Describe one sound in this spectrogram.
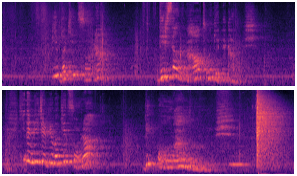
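A young woman speaks expressively at a distance.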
